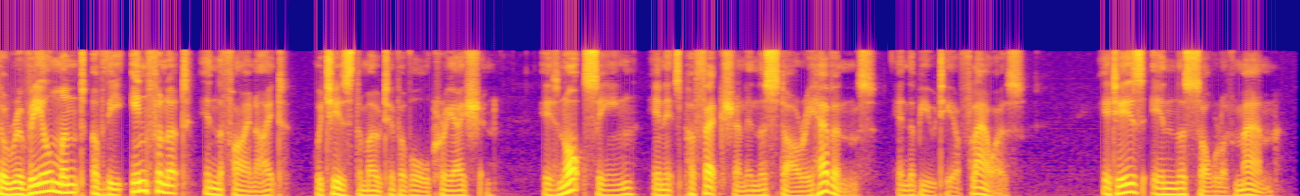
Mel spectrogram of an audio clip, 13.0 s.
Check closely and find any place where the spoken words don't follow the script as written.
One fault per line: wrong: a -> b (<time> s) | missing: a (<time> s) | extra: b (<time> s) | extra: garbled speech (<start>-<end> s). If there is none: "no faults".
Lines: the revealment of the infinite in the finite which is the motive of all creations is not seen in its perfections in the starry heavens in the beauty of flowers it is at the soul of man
wrong: creations -> creation (4.3 s)
wrong: perfections -> perfection (6.8 s)
wrong: at -> in (11.6 s)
